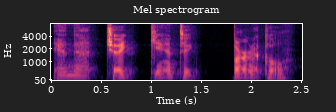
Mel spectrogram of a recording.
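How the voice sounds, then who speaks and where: A man in a casual family chat, prompting his child with gentle, playful questions about shared memories. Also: sits low, measured pace. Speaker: parent talking with his child.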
